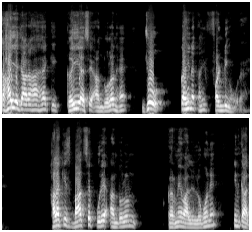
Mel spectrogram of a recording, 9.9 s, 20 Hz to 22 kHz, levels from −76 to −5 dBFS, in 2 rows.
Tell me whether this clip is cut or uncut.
uncut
